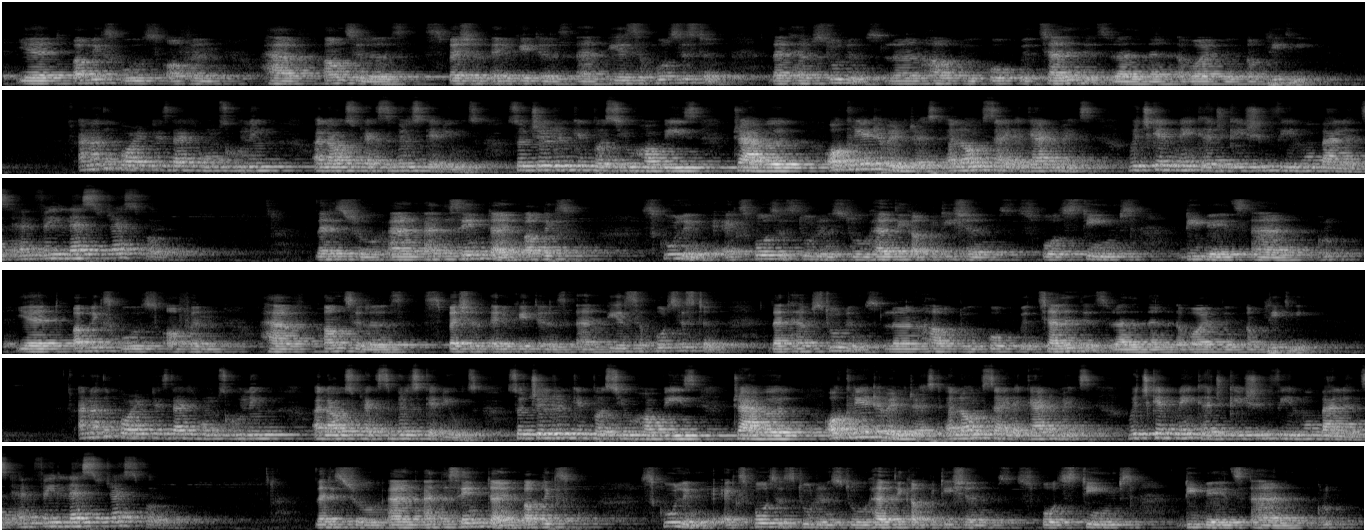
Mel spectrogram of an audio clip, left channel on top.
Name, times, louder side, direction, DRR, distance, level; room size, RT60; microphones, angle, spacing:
voice 1, 0.1-2.1 2.6-13.0 30.4-32.9 33.7-40.5, right 1 dB, 65° right, -1 dB, 0.6 m, -25 dB
voice 2, 14.4-21.6 21.9-28.9, right 1 dB, 25° right, -3 dB, 0.7 m, -22 dB
6.6 x 2.2 x 2.3 m, 1.5 s
head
